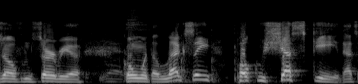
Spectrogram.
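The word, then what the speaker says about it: Aleksej Pokuševski: only 18 years old from serbia going with alexi pokuszewski that's how you say his name okay i'm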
